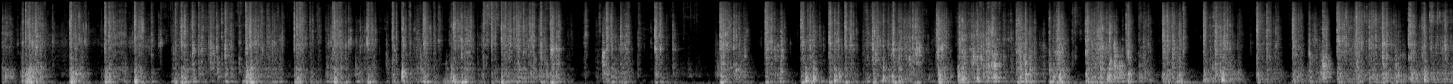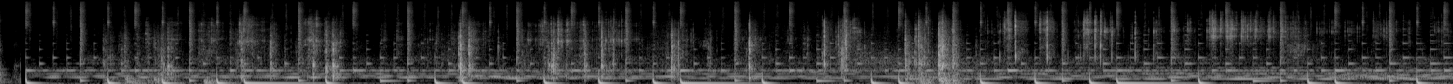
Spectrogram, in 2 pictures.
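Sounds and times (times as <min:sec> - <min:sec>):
rapid irregular clicks and clacks: 0:00.0 - 0:29.0.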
